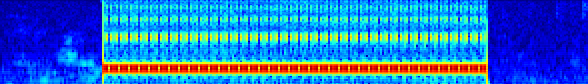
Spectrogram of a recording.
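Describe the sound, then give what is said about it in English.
A single steady telephone ringback tone, heard while a phone call is being transferred, buzzes for about two seconds, loud and continuous, then cuts off abruptly, with silence before and after. “Wait while I transfer your call.”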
